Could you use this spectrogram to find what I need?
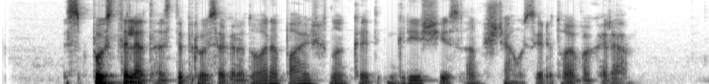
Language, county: Lithuanian, Utena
